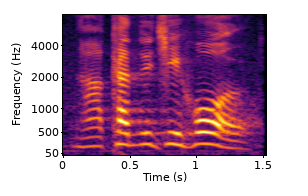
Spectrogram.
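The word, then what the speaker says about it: Carnegie Hall: Yeah, that's how they pronounce it. I just checked. Kanuji Hall.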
